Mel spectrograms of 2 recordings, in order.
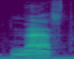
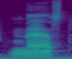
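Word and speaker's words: nést: ми мали коротке е тепер маємо довге е у слові нест нест означає нести мусимо трошки потягнути Отже філологія або філологічна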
